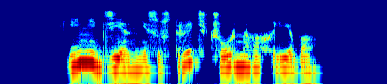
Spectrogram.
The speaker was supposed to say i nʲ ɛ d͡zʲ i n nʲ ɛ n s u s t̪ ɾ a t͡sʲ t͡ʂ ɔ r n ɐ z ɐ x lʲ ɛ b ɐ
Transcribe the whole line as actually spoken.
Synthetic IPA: i nʲ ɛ d͡zʲ ɛ n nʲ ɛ s u s t̪ ɾ ɛ t͡sʲ t͡ʂ ɔ r n ɐ ɣ ɐ x lʲ ɛ b ɐ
